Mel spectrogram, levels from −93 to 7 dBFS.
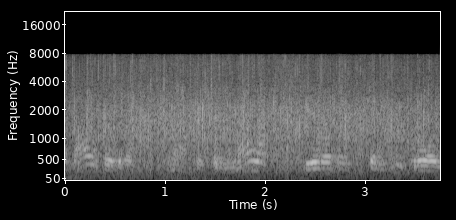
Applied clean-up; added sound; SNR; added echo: none; Applause; -2 dB; reverberation time 0.3 s.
